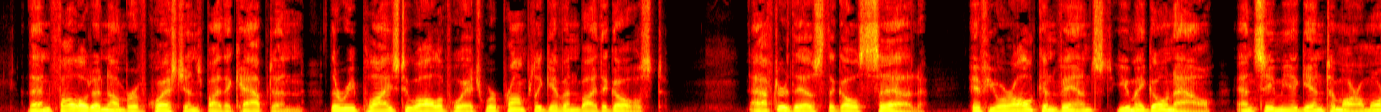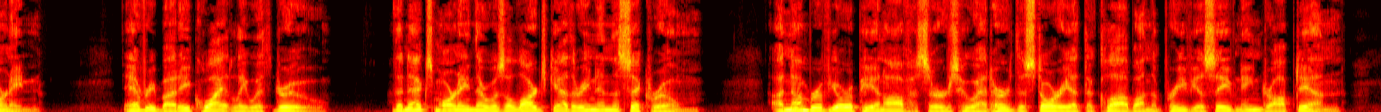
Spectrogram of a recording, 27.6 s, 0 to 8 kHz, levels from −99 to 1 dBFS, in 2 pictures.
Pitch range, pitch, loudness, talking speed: 85-125 Hz, 100 Hz, -25 LUFS, 165 wpm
